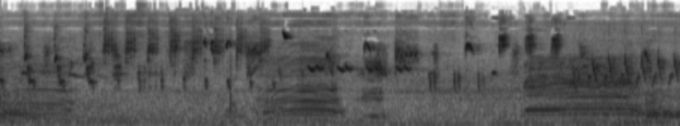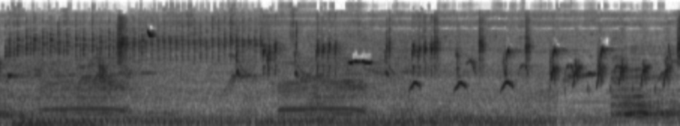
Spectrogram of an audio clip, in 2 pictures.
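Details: A herd of tame village cattle heading down the road to the pen in the morning gives a string of drawn-out, bending moos, one after another, while birds chirp and twitter constantly in the background.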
